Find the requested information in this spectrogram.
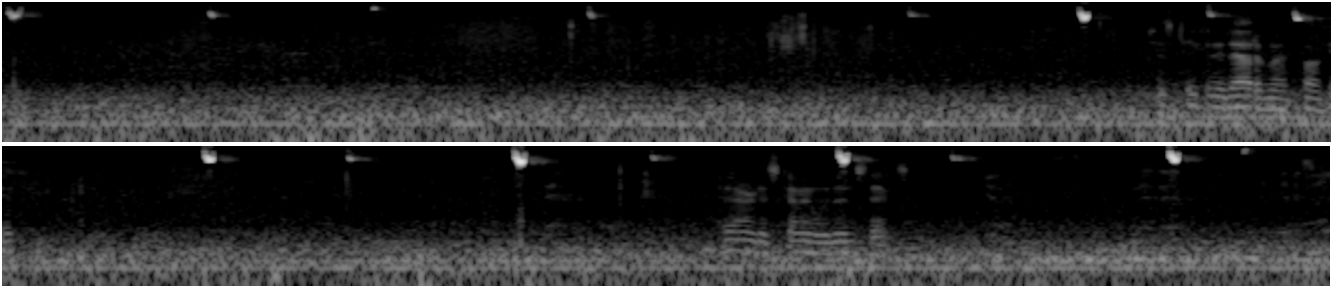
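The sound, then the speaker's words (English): Thin, high-pitched chirps from a parrot chick held in a person's hand come every second or two, a few sharper than the rest, with short warbling calls mixed in, all over a steady low rumble of background noise. “Chick is in my hand, chipping.”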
